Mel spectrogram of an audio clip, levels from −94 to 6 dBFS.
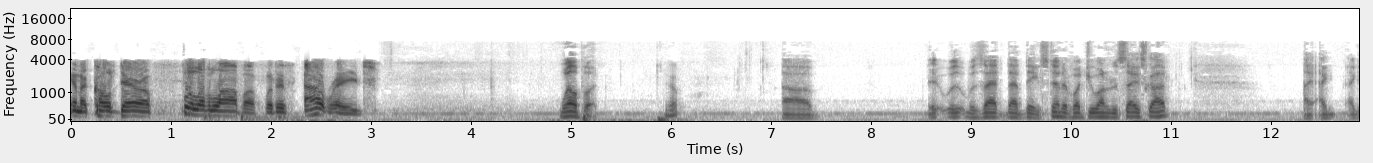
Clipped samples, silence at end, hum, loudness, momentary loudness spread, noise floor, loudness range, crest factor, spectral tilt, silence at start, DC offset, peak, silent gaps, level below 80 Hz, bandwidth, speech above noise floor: under 0.1%; 0 s; none; -23 LUFS; 19 LU; -55 dBFS; 17 LU; 20 dB; -6 dB/octave; 0 s; under 0.1%; -6 dBFS; none; -48 dBFS; 7.8 kHz; 33 dB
